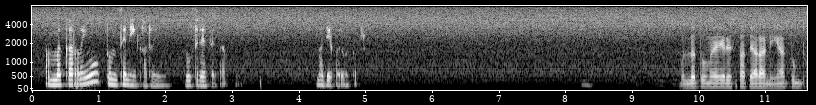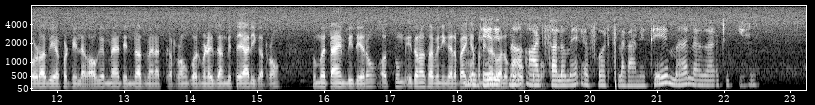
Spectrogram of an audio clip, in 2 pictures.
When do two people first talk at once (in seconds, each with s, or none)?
18.1 s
